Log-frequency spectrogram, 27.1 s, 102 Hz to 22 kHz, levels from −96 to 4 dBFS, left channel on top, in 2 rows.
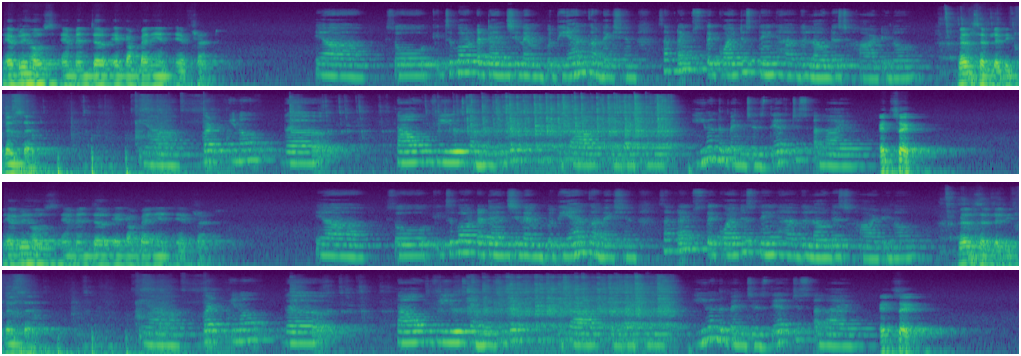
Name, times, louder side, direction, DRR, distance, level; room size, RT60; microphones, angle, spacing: voice 1, 0.0-2.8 12.7-14.1 25.3-25.7, left 5 dB, 85° left, 9 dB, 0.4 m, -25 dB
voice 2, 4.2-12.1 15.4-15.9 16.2-18.0 18.8-20.6 20.9-22.4 22.8-25.0, equal, 45° left, -1 dB, 2.1 m, -32 dB
sound 1, 12.5-14.2 14.5-16.6 17.4-18.8 19.2-22.5, left 1 dB, 65° left, 2.2 m, -36 dB
6.6 x 5.2 x 5.6 m, 1.2 s
head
